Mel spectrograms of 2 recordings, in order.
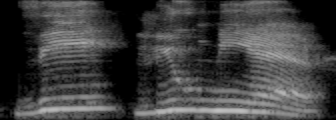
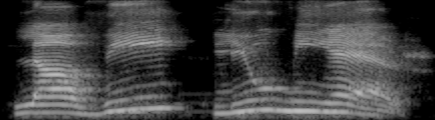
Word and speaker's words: la lumière: Next word, la lumière. Double L is silent. It is la lumière.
